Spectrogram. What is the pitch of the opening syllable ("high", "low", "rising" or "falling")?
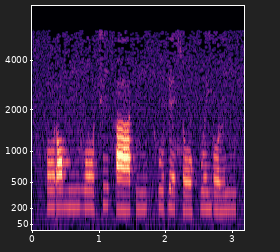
low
